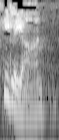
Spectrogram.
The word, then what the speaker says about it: Chilion: Chilion." I looked, there's a fella on the internet that's from that part of the world, and he says that should be pronounced Helion. Doesn't much matter.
